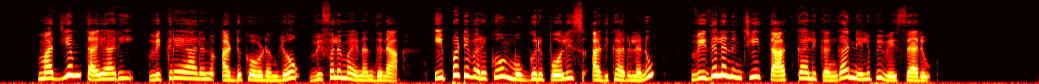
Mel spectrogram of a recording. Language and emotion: Telugu, neutral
